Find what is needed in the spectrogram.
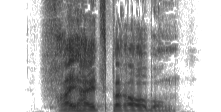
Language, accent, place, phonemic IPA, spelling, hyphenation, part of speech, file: German, Germany, Berlin, /ˈfʁaɪ̯haɪ̯t͡sbəˌʁaʊ̯bʊŋ/, Freiheitsberaubung, Frei‧heits‧be‧rau‧bung, noun, De-Freiheitsberaubung.ogg
- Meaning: false imprisonment (the crime of confining a person in a place without being legally authorised to do so)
